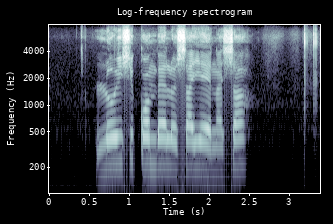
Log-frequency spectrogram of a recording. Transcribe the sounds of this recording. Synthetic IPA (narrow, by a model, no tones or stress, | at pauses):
lojiʃikɔmbɛlɔʃajɛnaʃa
